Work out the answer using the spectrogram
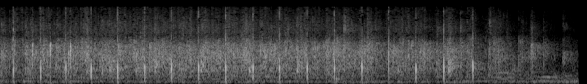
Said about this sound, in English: Please give a round of applause for our illustrious panel.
